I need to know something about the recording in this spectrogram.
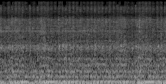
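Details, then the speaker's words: Audi A4 B6 2.0 ALT engine at cold idle: uneven, lumpy shake with dull knocks. Happens only when cold and improves when warm. Owner suspects the cam phaser or a broken-tooth timing chain, maybe the lambda sensor; engine to be opened. "Ну, слышно удары. Это надо. Очень неприятная такая ситуация."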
